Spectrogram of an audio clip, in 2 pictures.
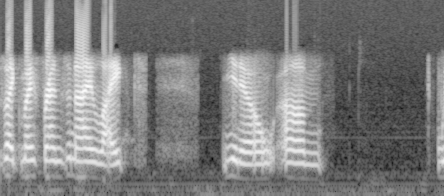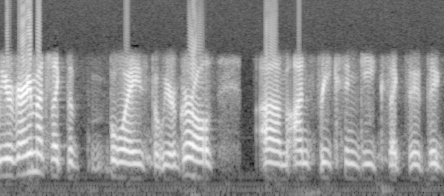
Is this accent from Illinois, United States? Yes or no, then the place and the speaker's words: no; Needham, Massachusetts, United States; Well, I am actually from Massachusetts, a town called Needham.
